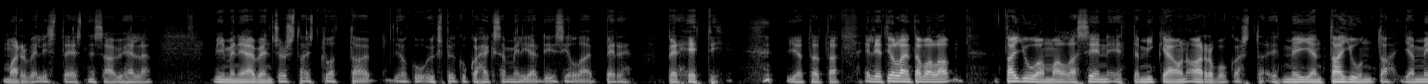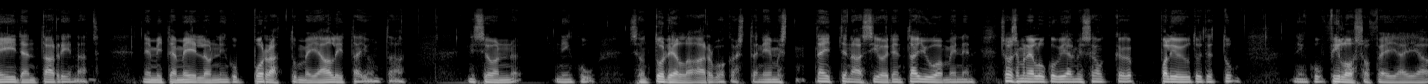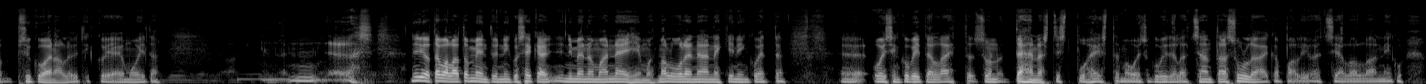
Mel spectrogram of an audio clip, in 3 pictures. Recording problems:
none

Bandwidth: 14.5 kHz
